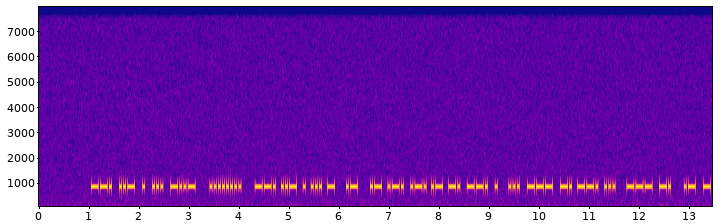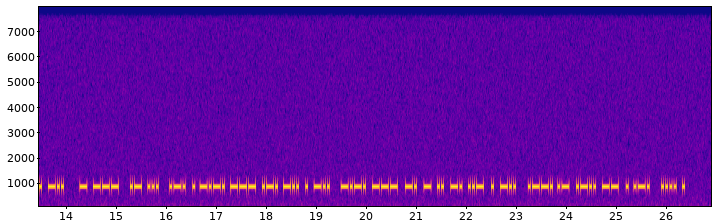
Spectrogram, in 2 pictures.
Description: Morse code, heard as a keyed tone, hand-sent with a paddle, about 29 wpm, 880 Hz. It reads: GUESX <HH> GUEST A ARRANGE SONGS ON AND TO AS RECORDED CONTINUED PALMER HE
